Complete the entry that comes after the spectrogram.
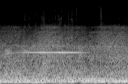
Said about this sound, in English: Also have that Delta 757 heading to Reagan National taking off.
